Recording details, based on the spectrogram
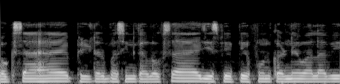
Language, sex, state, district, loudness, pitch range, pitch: Hindi, male, Bihar, West Champaran, -15 LUFS, 130-135 Hz, 130 Hz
